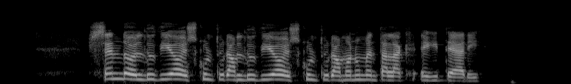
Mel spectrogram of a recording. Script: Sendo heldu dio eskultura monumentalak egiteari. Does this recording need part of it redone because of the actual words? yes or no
yes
